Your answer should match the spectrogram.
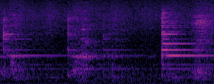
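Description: Onions sizzling in oil in a Dutch oven while being stirred, with two knocks of the wooden spoon against the pot, each ringing briefly.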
